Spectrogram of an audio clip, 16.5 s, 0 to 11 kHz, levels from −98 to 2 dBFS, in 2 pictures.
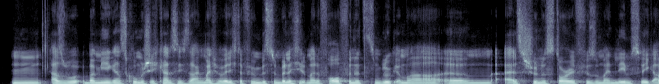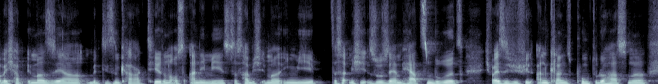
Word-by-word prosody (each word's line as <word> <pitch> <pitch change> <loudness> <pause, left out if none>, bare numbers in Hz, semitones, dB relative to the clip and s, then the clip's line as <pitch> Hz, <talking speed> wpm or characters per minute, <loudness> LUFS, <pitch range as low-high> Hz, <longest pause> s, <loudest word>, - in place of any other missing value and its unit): Mhm, 105 +1 +1
also, 100 +1 +2
bei 105 +1 +3
mir 110 +1 +4
ganz 105 -2 0
komisch. 110 -4 +3
Ich 95 -1 -3
kann 110 0 +1
es 95 - -9
nicht 100 -3 -2
sagen, 105 +1 0
manchmal 110 0 0
werde 105 0 +6
ich 105 - -5
dafür 110 +1 -2
'n 110 - +2
bisschen 105 -1 -1
belächelt. 110 +2 +2
Meine 100 0 +1
Frau 105 +2 +4
findet's 110 -1 -2
zum 105 - -4
Glück 110 +1 +2
immer, 100 0 -1
ähm, 100 -1 0
a - - -7
als - - -1
schöne 110 -2 +1
Story 105 +1 +3
für 105 0 -5
so 100 0 -3
meinen 100 0 0
Lebensweg, 110 0 0
aber - - +1
ich - - -2
habe - - -5
immer 120 0 +2
sehr 115 +2 0
mit 95 -1 -5
diesen 105 -1 -5
Charakteren 110 +4 -1
aus 100 -2 -6
Animes, 130 +8 -1
das 105 -11 -8
habe 110 -2 0
ich 105 - -12
immer 105 -2 0
irgendwie, 100 -1 -1
das - - -5
hat - - -2
mich 110 - -3
hi 120 - -3
so 105 -1 -1
sehr 105 +2 +2
am 105 - 0
Herzen 105 +6 +1
berührt. 140 +3 +1 0.3
Ich - - -18
weiß 105 +1 +4
nicht, 105 -2 -1
wie 105 - -2
viel 105 +2 -2
Anklagepunkte 120 +1 -1
du 110 -1 +4
hast, 120 0 -2
ne? 115 +3 0
105 Hz, 240 wpm, -24 LUFS, 100-115 Hz, 0.3 s, werde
